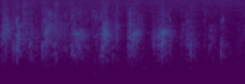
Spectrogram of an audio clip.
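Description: Faint, scattered applause: a few people clapping irregularly.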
